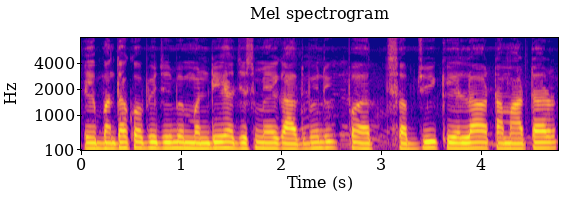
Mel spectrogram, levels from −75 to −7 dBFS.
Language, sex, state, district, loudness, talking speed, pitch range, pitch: Hindi, male, Bihar, West Champaran, -12 LUFS, 175 wpm, 140-150 Hz, 145 Hz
